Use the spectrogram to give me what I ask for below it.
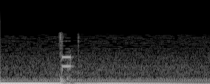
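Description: A single short touch-tone keypad beep sounds as a letter is entered into a phone system's dial-by-name directory. It is brief and clear over a steady low electrical hum.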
